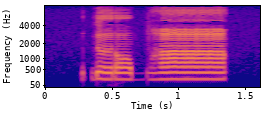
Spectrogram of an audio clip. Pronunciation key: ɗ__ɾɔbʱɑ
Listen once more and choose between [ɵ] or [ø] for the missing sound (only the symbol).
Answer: ɵ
